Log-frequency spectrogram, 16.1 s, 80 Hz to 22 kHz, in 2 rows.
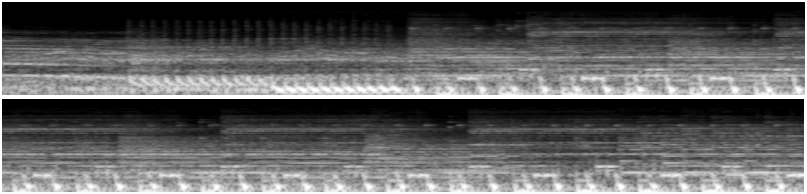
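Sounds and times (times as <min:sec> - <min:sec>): sustained synth tones: 0:00.0 - 0:16.0
heavy pulsing bass beat: 0:01.2 - 0:16.0
live band keyboard and drum pads: 0:01.2 - 0:16.0
fast ticking rhythm: 0:01.3 - 0:16.0.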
